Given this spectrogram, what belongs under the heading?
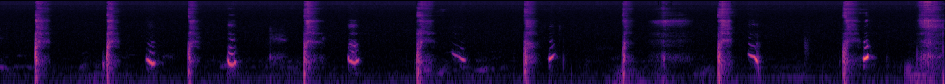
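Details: Adult with a bad cold trying to induce sneezing while talking: repeated sharp sneeze-like bursts, each followed by a short voiced catch, plus coughing; sneezing and coughing.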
